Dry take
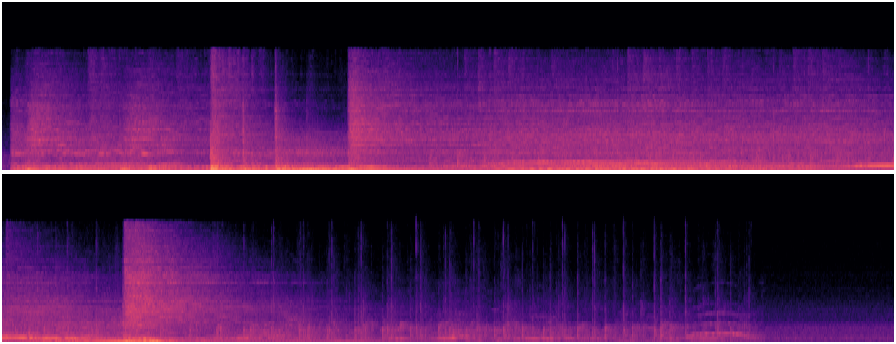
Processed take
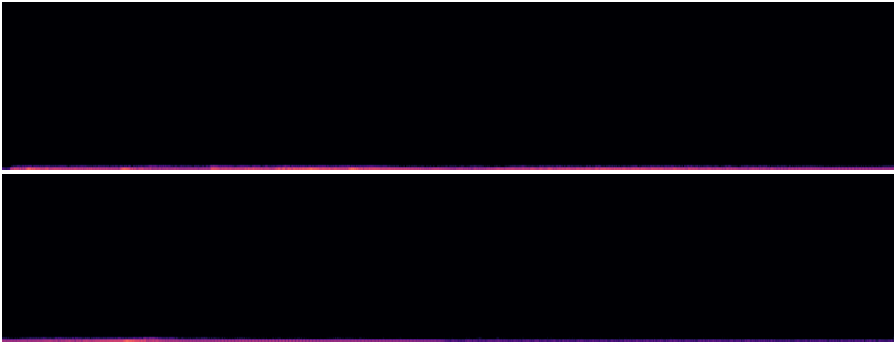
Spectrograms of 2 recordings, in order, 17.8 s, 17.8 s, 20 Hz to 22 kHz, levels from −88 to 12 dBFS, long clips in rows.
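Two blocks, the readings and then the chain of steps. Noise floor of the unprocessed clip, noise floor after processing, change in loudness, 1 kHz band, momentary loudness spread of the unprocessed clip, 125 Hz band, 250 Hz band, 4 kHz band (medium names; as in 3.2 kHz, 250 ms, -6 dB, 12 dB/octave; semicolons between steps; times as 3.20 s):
-51 dBFS, -65 dBFS, -7.0 dB, under -40 dB, 18 LU, -0.5 dB, -8.0 dB, under -40 dB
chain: inverse Chebyshev low-pass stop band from 640 Hz, stop band 60 dB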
